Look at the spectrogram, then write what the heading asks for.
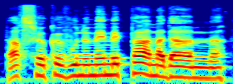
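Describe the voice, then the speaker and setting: A man's voice: a little high, fairly even intonation, a little slow, smooth, close to an everyday voice. A man reading aloud as an ardent, lovestruck nobleman who speaks fervently and fatalistically. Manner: fervent, declamatory.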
